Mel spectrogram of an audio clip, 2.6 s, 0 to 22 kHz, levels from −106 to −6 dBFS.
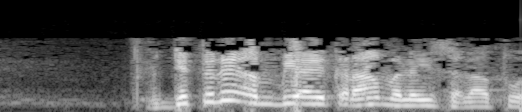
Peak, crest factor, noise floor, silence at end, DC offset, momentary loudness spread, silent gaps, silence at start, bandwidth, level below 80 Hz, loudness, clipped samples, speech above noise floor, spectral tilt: -2 dBFS; 16 dB; -58 dBFS; 0 s; under 0.1%; 11 LU; none; 0.7 s; 6.6 kHz; -50 dBFS; -16 LUFS; under 0.1%; 41 dB; -5 dB/octave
